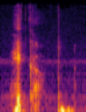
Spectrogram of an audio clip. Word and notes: hiccough: British English

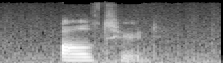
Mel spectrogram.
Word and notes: altered: American English

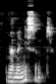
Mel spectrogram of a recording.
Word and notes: reminiscent: British English

